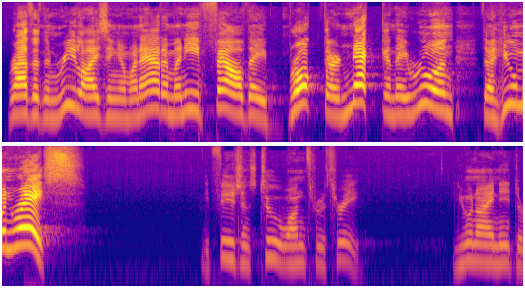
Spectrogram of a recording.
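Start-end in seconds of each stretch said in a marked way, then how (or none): 0.1-6.0 much louder and higher, slowing on the last words; preaching at full force. Real, not acted. Preacher hammers home how badly humanity fell, at full force. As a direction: thunder it out to the pews. Preacher builds to climax on fall.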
